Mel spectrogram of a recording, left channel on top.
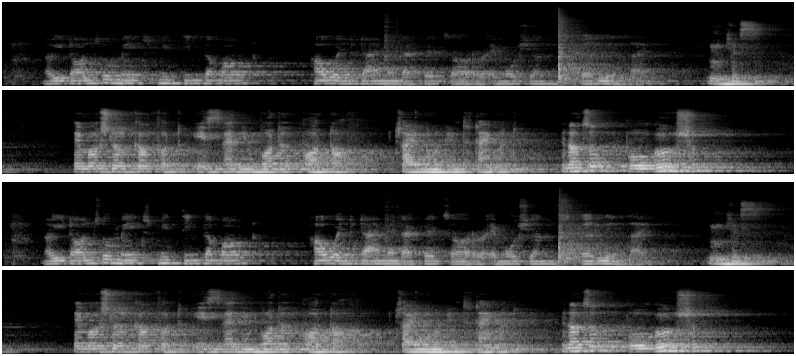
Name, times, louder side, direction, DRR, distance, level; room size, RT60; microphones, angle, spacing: voice 1, 0.1-2.6 3.1-6.5, right 2 dB, 30° right, 8 dB, 0.3 m, -25 dB
sound 1, 2.9-8.8 9.1-10.7 10.9-11.0, left 1 dB, 80° left, 1.9 m, -36 dB
voice 2, 7.0-7.6 8.6-11.6 11.9-13.1 13.5-14.9, equal, 25° left, 3 dB, 0.9 m, -18 dB
13.5 x 10.5 x 4.7 m, 2.2 s
head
